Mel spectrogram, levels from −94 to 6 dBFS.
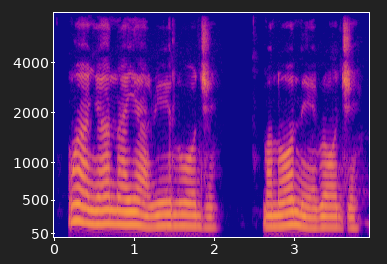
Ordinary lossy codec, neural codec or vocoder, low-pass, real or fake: none; none; none; real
